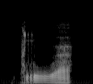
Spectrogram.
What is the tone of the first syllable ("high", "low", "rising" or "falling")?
low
